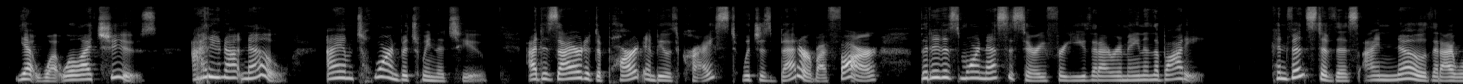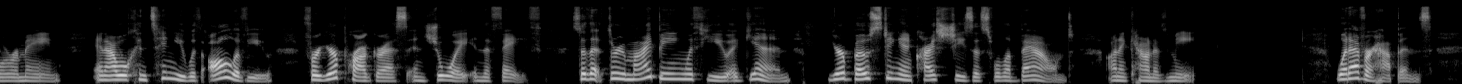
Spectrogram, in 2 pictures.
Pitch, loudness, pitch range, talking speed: 210 Hz, -21 LUFS, 180-260 Hz, 180 wpm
